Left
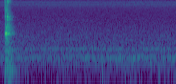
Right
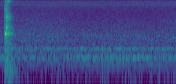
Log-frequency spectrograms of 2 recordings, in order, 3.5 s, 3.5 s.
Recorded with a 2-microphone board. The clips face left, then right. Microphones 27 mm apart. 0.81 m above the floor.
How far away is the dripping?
About 1.0 m.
